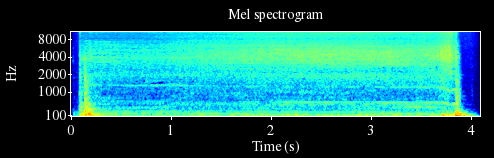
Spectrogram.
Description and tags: Car Window Up
Opel Astra AH electric window closing, recorded from inside the car.
car, field-recording, open, power-window, down, binaural, electric-window, automotive, electric-motor, sliding, window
